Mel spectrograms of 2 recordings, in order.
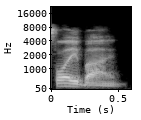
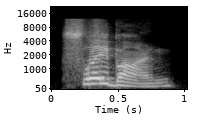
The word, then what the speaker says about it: Slabine: it up it's it's totally fine um it's slay Bine slay Bine that sounds way that sounds badass though that's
